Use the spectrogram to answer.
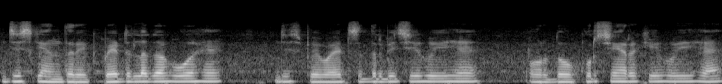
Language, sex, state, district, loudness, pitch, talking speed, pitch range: Hindi, male, Rajasthan, Bikaner, -18 LUFS, 130 Hz, 155 wpm, 120-135 Hz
